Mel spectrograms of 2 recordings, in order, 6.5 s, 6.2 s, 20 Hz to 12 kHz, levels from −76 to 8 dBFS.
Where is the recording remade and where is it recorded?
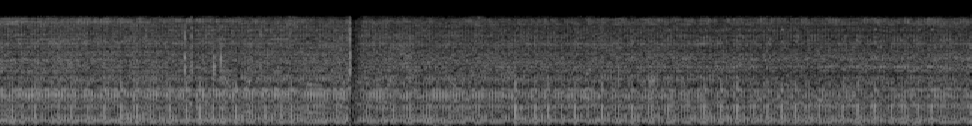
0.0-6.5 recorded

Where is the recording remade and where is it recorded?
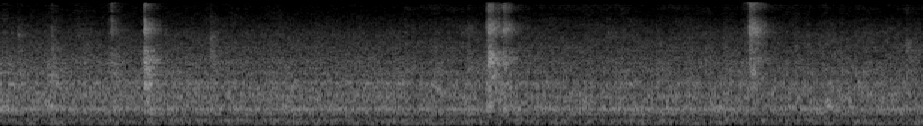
0.0-2.7 recorded; 2.7-6.2 remade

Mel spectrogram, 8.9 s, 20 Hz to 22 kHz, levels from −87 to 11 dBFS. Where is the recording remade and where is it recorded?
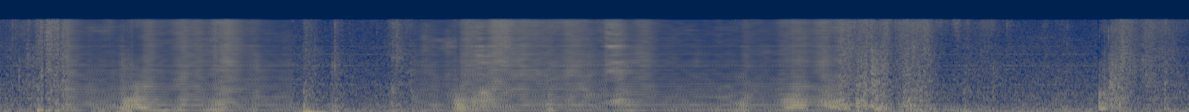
0.0-0.5 recorded; 0.5-2.2 remade; 2.2-3.1 recorded; 3.1-6.3 remade; 6.3-8.9 recorded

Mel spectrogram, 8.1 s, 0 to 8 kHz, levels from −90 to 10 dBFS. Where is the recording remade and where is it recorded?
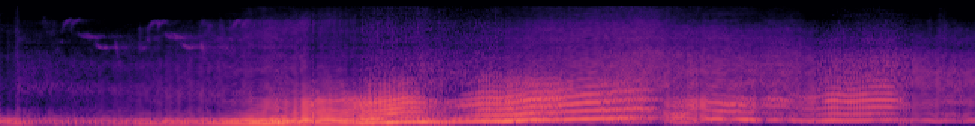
0.0-3.0 remade; 3.0-4.2 recorded; 4.2-6.8 remade; 6.8-7.6 recorded; 7.6-8.1 remade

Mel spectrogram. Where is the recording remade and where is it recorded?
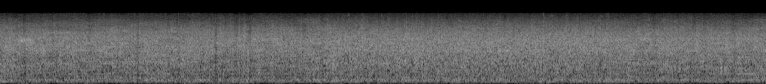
0.0-3.3 remade; 3.3-6.1 recorded; 6.1-7.7 remade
